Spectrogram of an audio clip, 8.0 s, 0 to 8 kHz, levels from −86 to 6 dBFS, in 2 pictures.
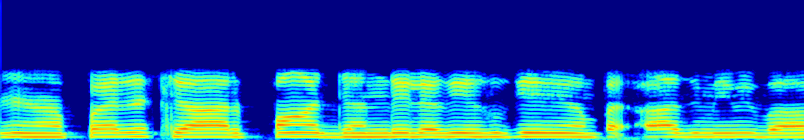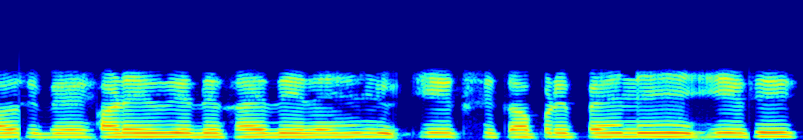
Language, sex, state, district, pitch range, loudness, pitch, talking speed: Hindi, female, Chhattisgarh, Korba, 210-215 Hz, -21 LUFS, 210 Hz, 200 wpm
